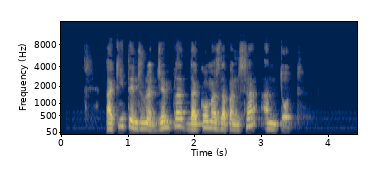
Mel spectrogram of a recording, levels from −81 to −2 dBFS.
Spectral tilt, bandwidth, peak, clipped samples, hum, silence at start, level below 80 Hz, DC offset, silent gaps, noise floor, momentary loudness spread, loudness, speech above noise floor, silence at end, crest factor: -6 dB/octave; 9.4 kHz; -2 dBFS; under 0.1%; none; 0.7 s; -74 dBFS; under 0.1%; none; -71 dBFS; 8 LU; -21 LUFS; 51 dB; 1 s; 20 dB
